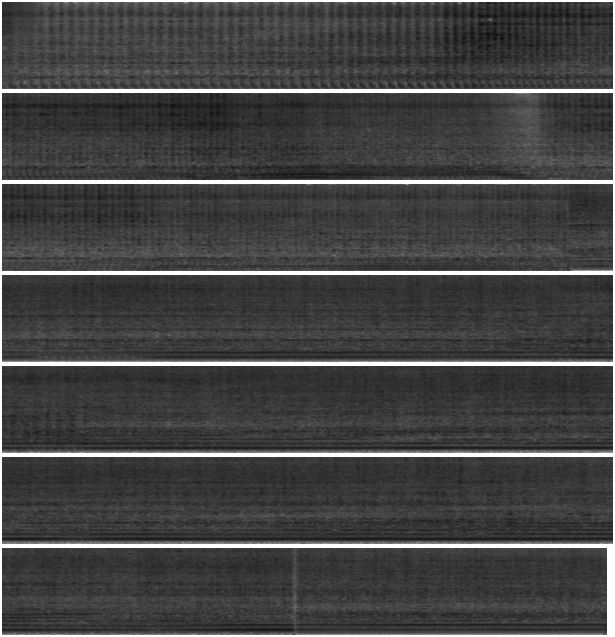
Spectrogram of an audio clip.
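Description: Vibrating plate compactor's small petrol engine running as the plate is worked over a sand bed, its pitch rising and falling briefly about seven seconds in, then running steadily.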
